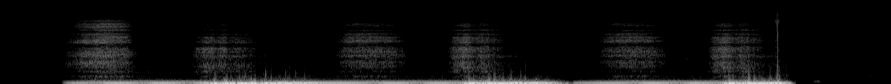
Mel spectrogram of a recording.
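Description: Soft, even breath sounds alternate in and out at a steady pace, with a low hum underneath. This is normal breathing at ordinary depth and rate: quieter and slower than the deep, labored Kussmaul pattern it is compared with.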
